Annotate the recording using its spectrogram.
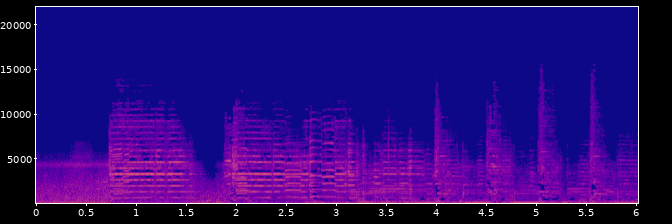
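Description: A fiddle tune starting up: the fiddle opens with a long held bowed note under a second in, then plays the melody. From about four seconds, strummed acoustic guitars and a plucked upright bass join in a steady rhythm of about two strums a second.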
